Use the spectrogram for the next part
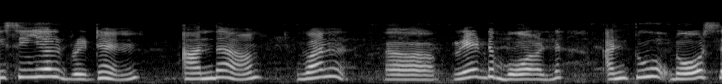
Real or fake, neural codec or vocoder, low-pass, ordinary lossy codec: fake; codec, 16 kHz, 4 kbps, FreqCodec, larger model; 7.2 kHz; none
